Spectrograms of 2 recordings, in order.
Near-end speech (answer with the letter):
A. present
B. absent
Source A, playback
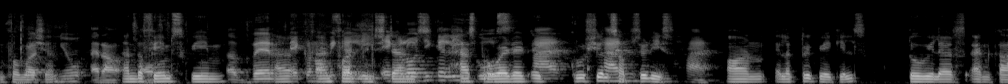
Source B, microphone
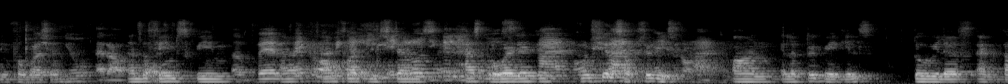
A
